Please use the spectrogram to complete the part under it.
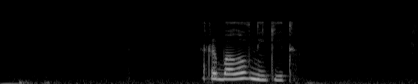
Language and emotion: Russian, neutral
